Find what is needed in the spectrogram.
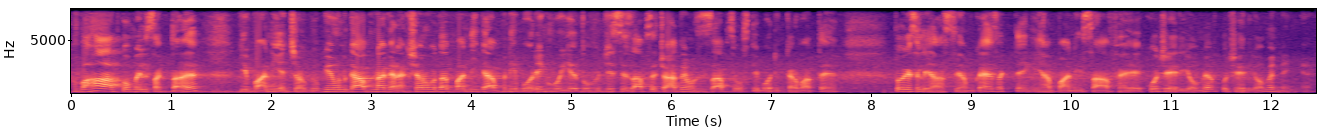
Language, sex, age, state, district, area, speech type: Urdu, male, 18-30, Uttar Pradesh, Shahjahanpur, urban, spontaneous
